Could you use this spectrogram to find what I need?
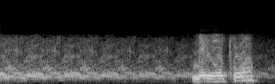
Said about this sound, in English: Sorry, I just had to put an echo on that.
